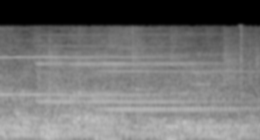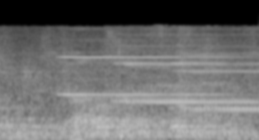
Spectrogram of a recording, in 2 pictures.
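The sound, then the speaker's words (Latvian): A parliament voting bell, called for by the chair just before deputies vote, rings steadily for several seconds, a sustained electric tone holding at one pitch while a low murmur of voices continues underneath. “Lūdzu zvanu.”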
